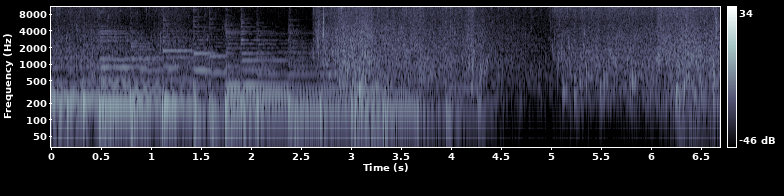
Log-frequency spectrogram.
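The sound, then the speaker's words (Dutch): A few seconds of soft tonal music give way to water lapping and sloshing against the dark wooden hull of a brand-new 46-metre ship, the Batavia, at anchor off Texel in October 1628, a steady washing sound with gentle surges and no voices. “Water klotst tegen het donkere hout van het spiksplinternieuwe 46 meter lange schip, de Batavia.”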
